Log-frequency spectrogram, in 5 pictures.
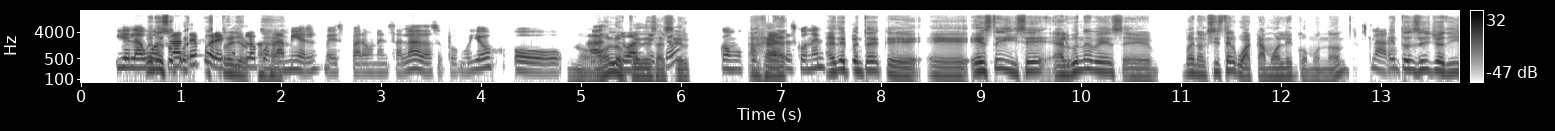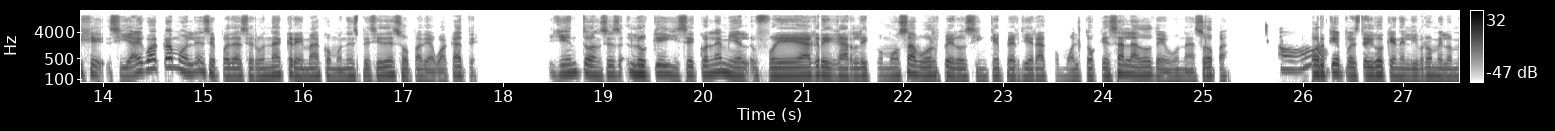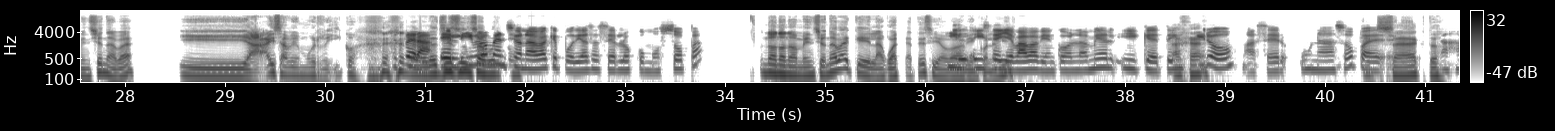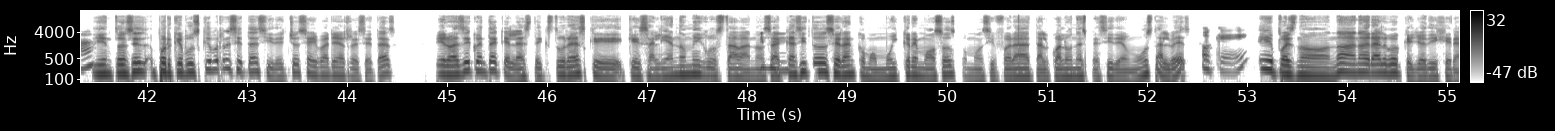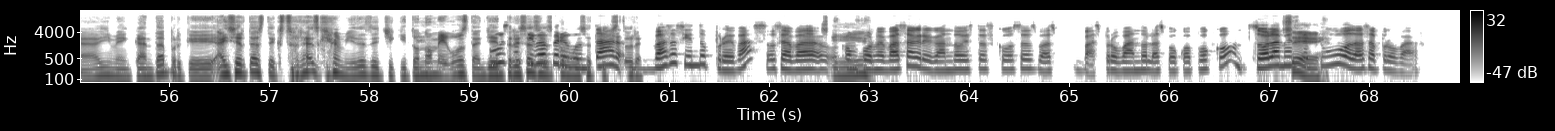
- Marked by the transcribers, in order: tapping; chuckle; other background noise; laughing while speaking: "texturas que a mí"
- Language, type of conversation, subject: Spanish, podcast, ¿Cómo buscas sabores nuevos cuando cocinas?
